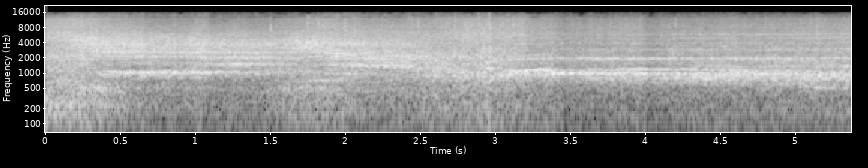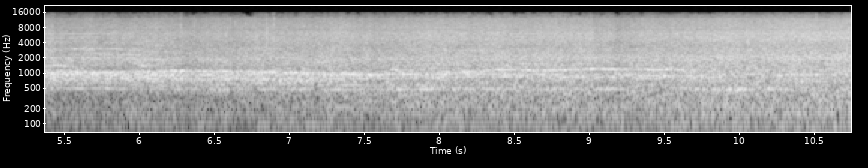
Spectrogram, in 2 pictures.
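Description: A large crowd of children clapping and cheering, with a few high voices held above the noise.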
